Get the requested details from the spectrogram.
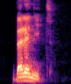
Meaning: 1. balanitis 2. caltrop of genus Balanites
- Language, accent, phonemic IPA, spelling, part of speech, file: French, France, /ba.la.nit/, balanite, noun, LL-Q150 (fra)-balanite.wav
